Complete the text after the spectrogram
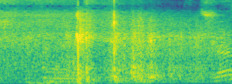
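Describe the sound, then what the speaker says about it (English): Firecrackers bursting at New Year in Rostock, Germany, with a few sharp distant pops and a crackle over a steady outdoor rumble. "Germans really love shooting off firecrackers"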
